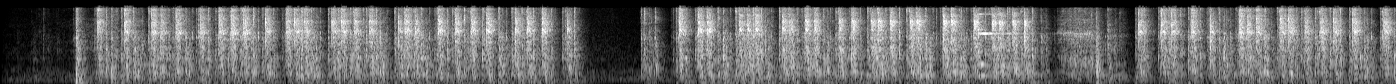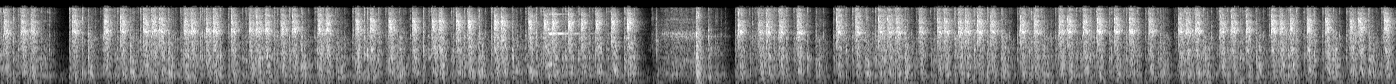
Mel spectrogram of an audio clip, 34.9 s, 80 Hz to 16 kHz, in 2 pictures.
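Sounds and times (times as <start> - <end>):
manual typewriter typing: 1.0 - 7.3, 8.0 - 34.9
typewriter bell ring: 8.5 - 13.0, 14.3 - 26.0, 26.7 - 34.9.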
